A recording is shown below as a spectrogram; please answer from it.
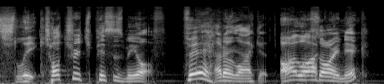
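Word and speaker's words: Cotric: So there was a player whose last name, he used to be called Kotrick, right? Nick Kotrick. He Yep. plays for the Raiders. Kotric. But now that they're starting to pronounce names properly, apparently his name is pronounced Chotrich, Chotrich.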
